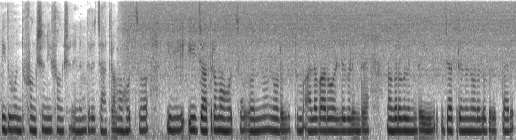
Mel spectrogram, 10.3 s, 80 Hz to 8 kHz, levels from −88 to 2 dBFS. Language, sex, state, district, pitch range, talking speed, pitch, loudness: Kannada, female, Karnataka, Dharwad, 215-225 Hz, 120 wpm, 220 Hz, -16 LUFS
